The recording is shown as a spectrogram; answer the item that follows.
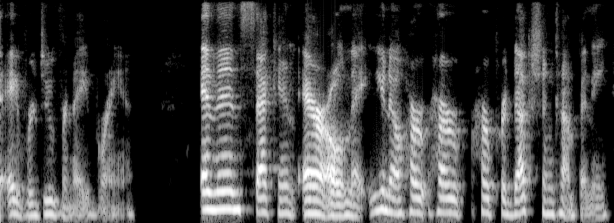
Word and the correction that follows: Array: And I said it wrong, Array.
